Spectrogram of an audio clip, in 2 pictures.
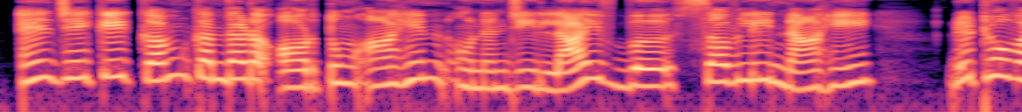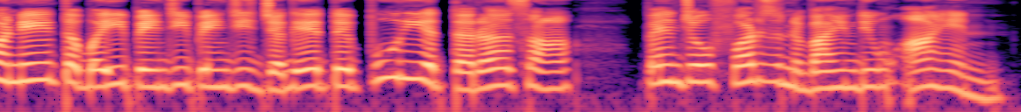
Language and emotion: Sindhi, neutral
